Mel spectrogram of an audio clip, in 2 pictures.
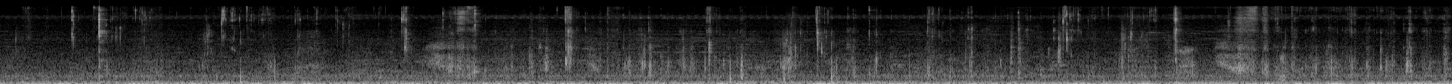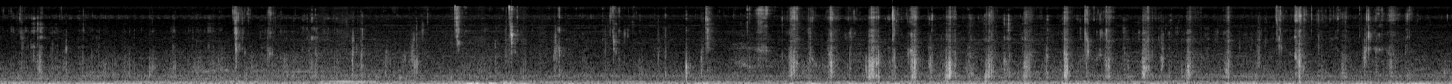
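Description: Close-miked eating of stir-fried black bean noodles: chewing and slurping, with many sharp wet mouth clicks and the odd click of metal chopsticks on the plate.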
